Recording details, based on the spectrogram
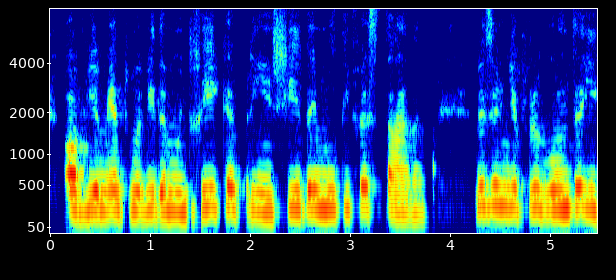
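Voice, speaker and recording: The recording of a woman's medium-pitched voice has a dry, close sound with no echo. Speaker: podcast host. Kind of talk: interview. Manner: hesitant, many fillers.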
